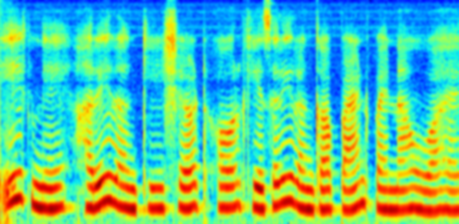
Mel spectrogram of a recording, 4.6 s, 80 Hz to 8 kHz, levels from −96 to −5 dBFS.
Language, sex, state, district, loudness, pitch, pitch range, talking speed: Hindi, male, Uttarakhand, Tehri Garhwal, -14 LUFS, 230 Hz, 220-245 Hz, 180 wpm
